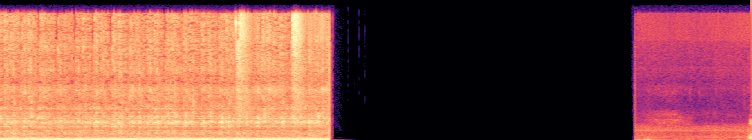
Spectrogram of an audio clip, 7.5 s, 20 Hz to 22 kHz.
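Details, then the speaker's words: 1996 Ford F150 2WD, 302 V8 gasoline, automatic, after replacing the old leaking, rusted exhaust with a new better-flowing axle-dump exhaust instead of the side exit: smooth, even V8 rumble holding steady a few seconds, no ticking or blowing leak; normal exhaust note. "there you have it. Exhaust is all completed. Sounds good. I definitely like changing that up to the axle dump versus the side exit."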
